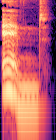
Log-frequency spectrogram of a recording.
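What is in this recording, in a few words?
"end up", British English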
